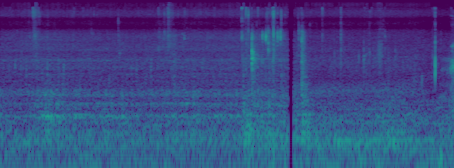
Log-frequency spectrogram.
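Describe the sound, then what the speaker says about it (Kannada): Ridge gourd slices coated in batter sizzle and bubble steadily in hot oil, a soft continuous fizzing with a brief louder crackle partway through. "ಇವಾಗ ಹೀರೆಕಾಯಿ ಹಿಟ್ಟಿಗೆ ಹಚ್ಬಿಟ್ಟು ಎಣ್ಣೆಗೆ ಬಿಡ್ತಾ ಇರೋದೆ"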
